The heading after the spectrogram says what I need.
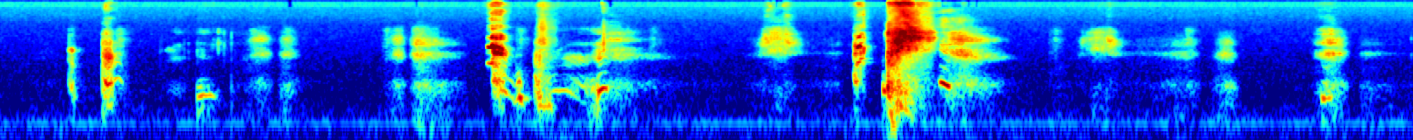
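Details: Itchy-nosed person with dust allergy: rapid series of sharp, wet, stuffy sneezes, some stifled, with quick gasping breaths between; an allergic sneezing fit.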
